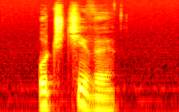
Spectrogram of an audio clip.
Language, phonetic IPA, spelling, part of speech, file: Polish, [ut͡ʃʲˈt͡ɕivɨ], uczciwy, adjective, Pl-uczciwy.ogg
